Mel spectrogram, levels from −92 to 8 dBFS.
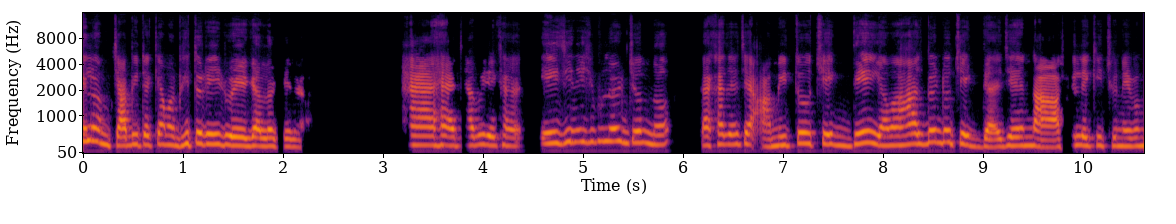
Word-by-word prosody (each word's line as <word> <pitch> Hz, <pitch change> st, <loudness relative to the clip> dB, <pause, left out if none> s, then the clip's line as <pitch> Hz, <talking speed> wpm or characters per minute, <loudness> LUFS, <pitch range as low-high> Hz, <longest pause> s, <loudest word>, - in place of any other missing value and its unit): গেলাম 340 Hz, -2 st, +3 dB
চাবিটা 245 Hz, +3 st, +2 dB
কি -, -, -5 dB
আমার 240 Hz, -2 st, -1 dB
ভিতরেই 270 Hz, -1 st, +3 dB
রয়ে 225 Hz, -2 st, +5 dB
গেলো 215 Hz, -1 st, +4 dB
কিনা 195 Hz, -2 st, -6 dB, 1.1 s
হ্যাঁ, 240 Hz, -1 st, +2 dB
হ্যাঁ, 235 Hz, -2 st, +3 dB
চাবি 230 Hz, +2 st, -2 dB
রেখে 225 Hz, 0 st, -4 dB, 0.4 s
এই 285 Hz, -, +3 dB
জিনিসগুলোর 320 Hz, +1 st, -1 dB
জন্য 300 Hz, -2 st, 0 dB, 0.5 s
দেখা 230 Hz, +2 st, 0 dB
যায় 260 Hz, 0 st, -1 dB
যে, -, -, +3 dB, 0.2 s
আমি 220 Hz, +4 st, -1 dB
তো 285 Hz, -, +5 dB, 0.2 s
চেক 260 Hz, -1 st, +2 dB, 0.2 s
দেই, 290 Hz, +2 st, +4 dB
আমার 235 Hz, +1 st, +1 dB
হাসব্যান্ডও 300 Hz, +4 st, +1 dB
চেক 255 Hz, -3 st, +3 dB
দেয়। 195 Hz, -1 st, +2 dB
যে 225 Hz, -, +2 dB, 0.2 s
না -, -, +4 dB, 0.2 s
আসলে 230 Hz, +3 st, -3 dB
কিছু 220 Hz, -1 st, -6 dB
নেই 210 Hz, -, 0 dB
এবং 215 Hz, +1 st, -2 dB
245 Hz, 180 wpm, -24 LUFS, 225-285 Hz, 1.1 s, রয়ে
